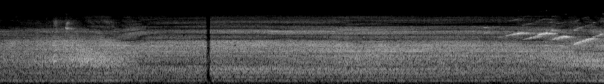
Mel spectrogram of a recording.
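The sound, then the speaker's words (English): An elevator alarm: a steady, loud rushing hiss fills the whole stretch, then a few quick, high chirping tones near the end, almost like a small bird twittering. No one speaks. “I have just so fucking much elevator alarm. I want to hear this.”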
